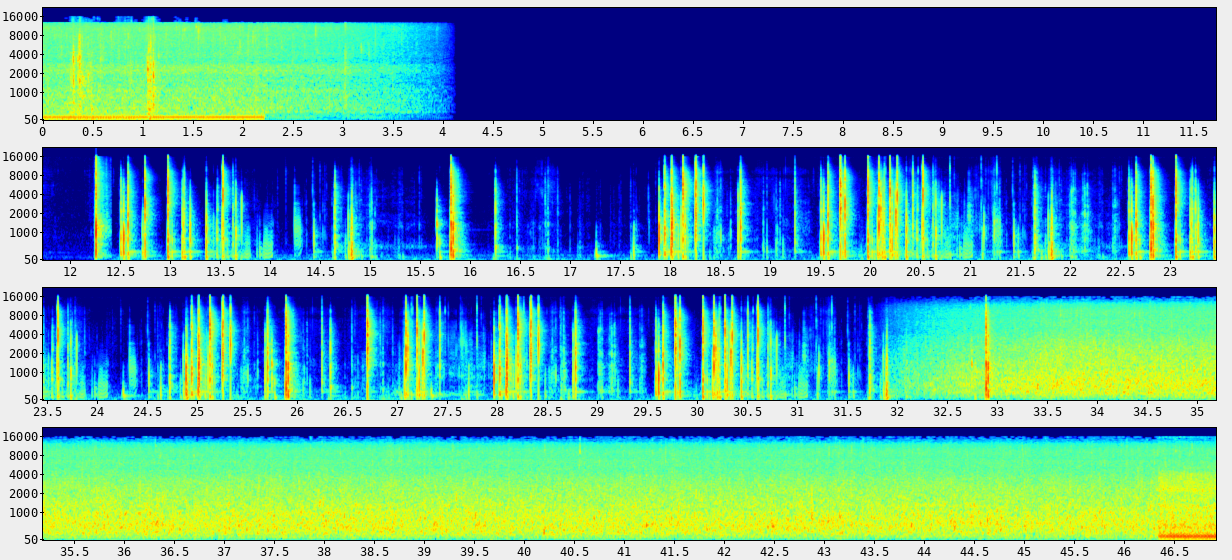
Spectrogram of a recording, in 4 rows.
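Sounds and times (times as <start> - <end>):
plastic bottle crackling: 0.0 - 2.2, 12.3 - 32.1.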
